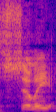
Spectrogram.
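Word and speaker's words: Scilly: New Year's Eve off the silly Isles the silly Isles that sounds appropriate doctor the name of these particular islands is spelled s c i l l y they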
